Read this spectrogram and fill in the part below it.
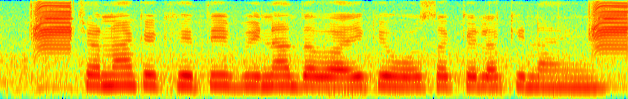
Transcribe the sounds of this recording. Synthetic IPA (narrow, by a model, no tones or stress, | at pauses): t͡ʃɐnakekʰeːt̪ibinad̪ɐʋaːikiɦosɐkelɐkinaɦĩ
